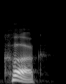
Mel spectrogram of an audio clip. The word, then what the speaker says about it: Cooke: Sam Cooke, whose last name also has a silent E, but his deeply religious father was not particularly tolerant in that way.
